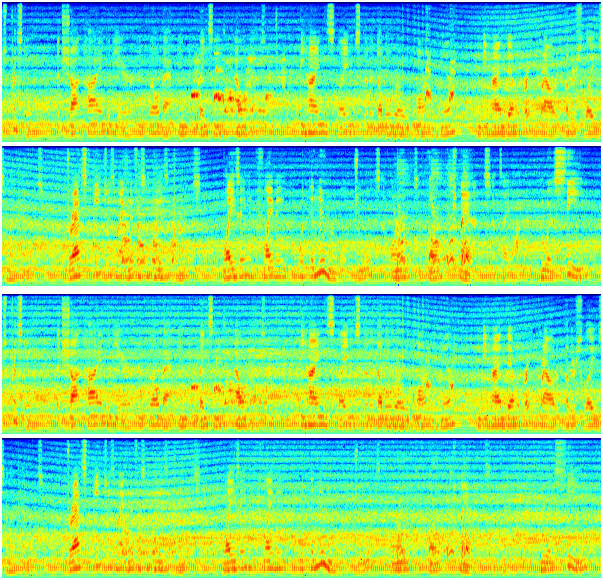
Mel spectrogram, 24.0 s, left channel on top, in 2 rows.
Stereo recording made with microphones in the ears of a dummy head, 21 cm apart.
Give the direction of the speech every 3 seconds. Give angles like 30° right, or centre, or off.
20° right, 20° right, 10° right, centre, 20° left, 30° left, 40° left, 50° left.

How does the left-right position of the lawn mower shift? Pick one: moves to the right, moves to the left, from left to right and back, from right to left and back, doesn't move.
from right to left and back.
